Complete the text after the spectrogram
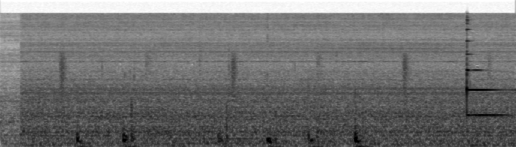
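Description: Footsteps pad across a floor.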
